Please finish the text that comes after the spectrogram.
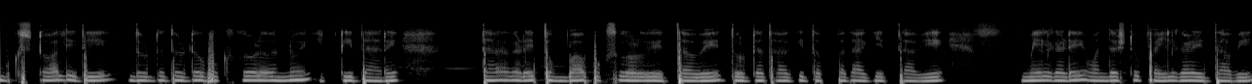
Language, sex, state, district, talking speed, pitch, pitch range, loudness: Kannada, female, Karnataka, Belgaum, 95 wpm, 180 Hz, 175-190 Hz, -32 LUFS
